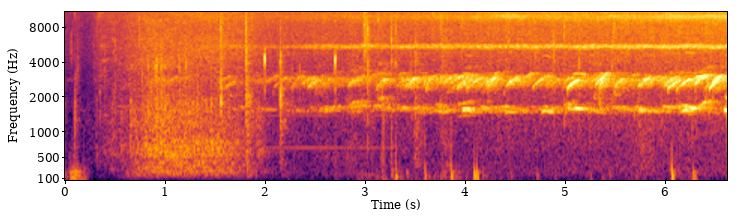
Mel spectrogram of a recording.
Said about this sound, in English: Okay, so these are these invasive koki frogs. They're native to Puerto Rico, but they're called koki frogs from what I remember because they go koki, koki. And I'm on the Big Island. I'm near Hilo right now.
